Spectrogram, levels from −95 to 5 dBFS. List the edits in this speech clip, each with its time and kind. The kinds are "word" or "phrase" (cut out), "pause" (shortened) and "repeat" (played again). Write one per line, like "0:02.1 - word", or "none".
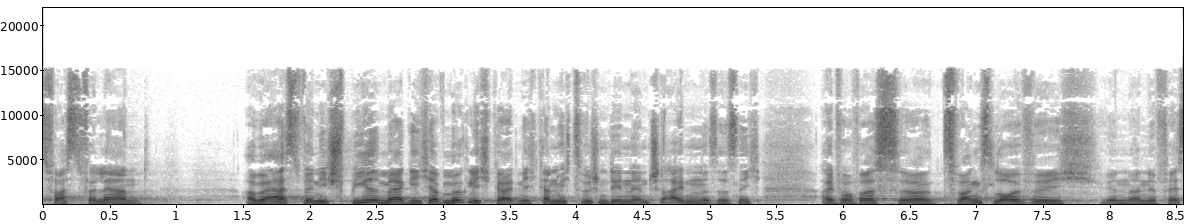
0:03.0 - word
0:06.1 - word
